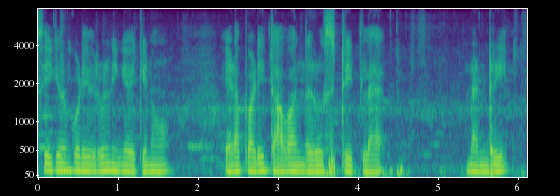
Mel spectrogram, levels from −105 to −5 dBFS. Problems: none marked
